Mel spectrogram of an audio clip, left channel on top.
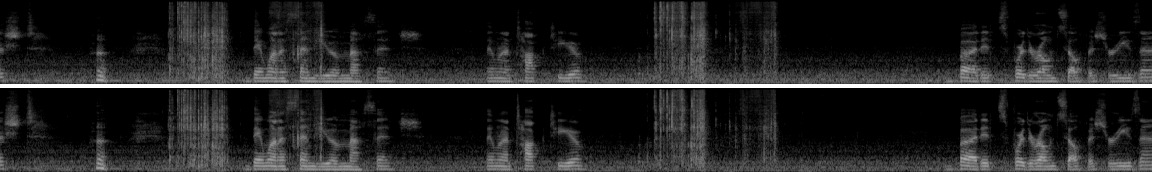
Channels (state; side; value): normal; both; correlation 0.53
